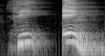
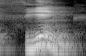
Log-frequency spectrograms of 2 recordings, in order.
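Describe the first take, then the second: First: "Sí, en" as two separate high beats, SI, pause, EN; split into syllables. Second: "cien" in one unbroken loud syllable; joined as one syllable. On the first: Teacher shows students the wrong division, two split high syllables. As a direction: break "cien" apart into "Sí, en", pitched well up. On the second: Teacher corrects the division for students, one joined syllable. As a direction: glide the i into the e of "cien", no break. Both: Shown as a demonstration. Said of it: "¿O vas a dividirlo?".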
